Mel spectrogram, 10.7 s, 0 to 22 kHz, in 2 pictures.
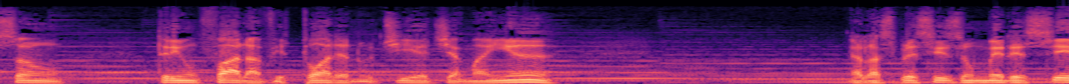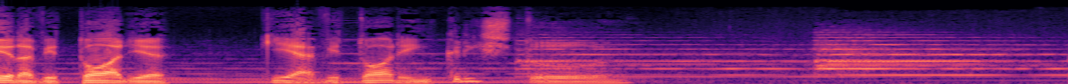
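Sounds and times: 
speech: 0.0 - 2.9, 4.2 - 8.6
large cathedral church bell tolling: 0.0 - 10.6.

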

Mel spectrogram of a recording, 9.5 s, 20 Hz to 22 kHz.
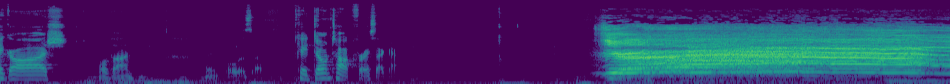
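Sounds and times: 
speech: 0.0 - 4.0, 6.0 - 6.7
loud sustained male scream stock sound effect: 6.0 - 9.4.

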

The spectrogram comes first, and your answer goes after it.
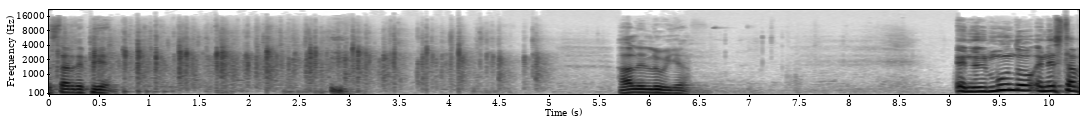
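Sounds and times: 
speech: 0.0 - 0.8, 5.7 - 6.5, 9.1 - 10.2
audience applauding: 0.0 - 5.3.

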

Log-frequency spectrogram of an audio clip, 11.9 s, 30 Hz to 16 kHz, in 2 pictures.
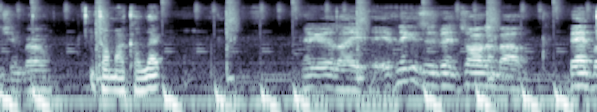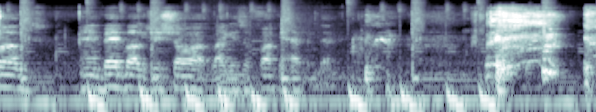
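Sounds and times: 
speech: 0.2 - 1.8, 3.0 - 9.9, 10.8 - 11.6
rasping throat clearing: 9.5 - 10.0, 10.7 - 11.9
person coughing: 9.5 - 10.1, 10.7 - 11.9.

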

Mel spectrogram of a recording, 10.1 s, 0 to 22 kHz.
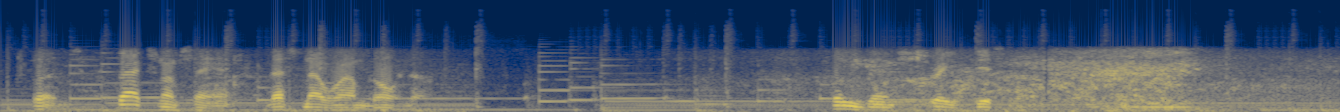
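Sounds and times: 
speech: 0.2 - 3.4, 6.2 - 8.8
bus driving past with low engine drone: 5.7 - 10.0.

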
